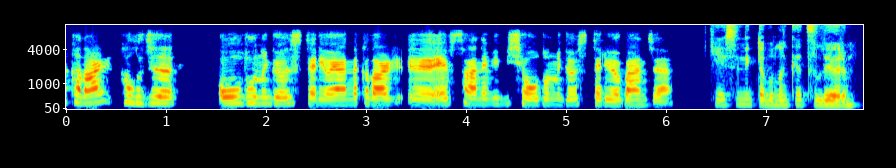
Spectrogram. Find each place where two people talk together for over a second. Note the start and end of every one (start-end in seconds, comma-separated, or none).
none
